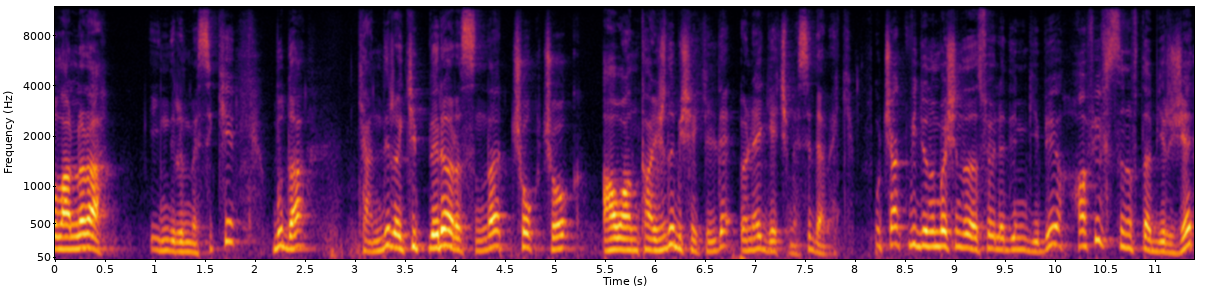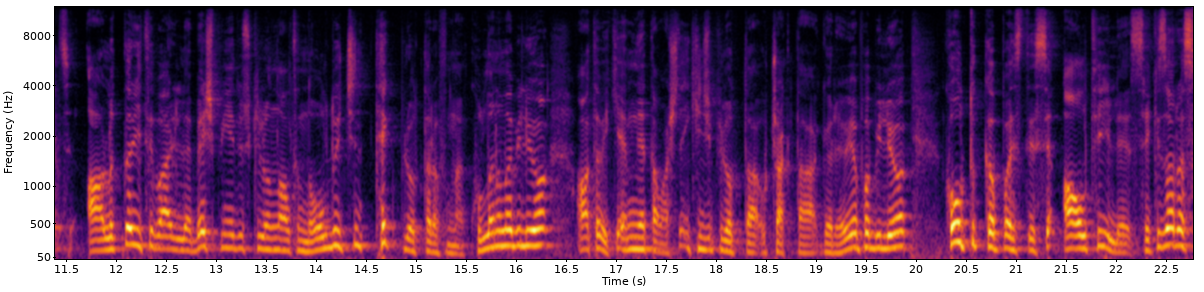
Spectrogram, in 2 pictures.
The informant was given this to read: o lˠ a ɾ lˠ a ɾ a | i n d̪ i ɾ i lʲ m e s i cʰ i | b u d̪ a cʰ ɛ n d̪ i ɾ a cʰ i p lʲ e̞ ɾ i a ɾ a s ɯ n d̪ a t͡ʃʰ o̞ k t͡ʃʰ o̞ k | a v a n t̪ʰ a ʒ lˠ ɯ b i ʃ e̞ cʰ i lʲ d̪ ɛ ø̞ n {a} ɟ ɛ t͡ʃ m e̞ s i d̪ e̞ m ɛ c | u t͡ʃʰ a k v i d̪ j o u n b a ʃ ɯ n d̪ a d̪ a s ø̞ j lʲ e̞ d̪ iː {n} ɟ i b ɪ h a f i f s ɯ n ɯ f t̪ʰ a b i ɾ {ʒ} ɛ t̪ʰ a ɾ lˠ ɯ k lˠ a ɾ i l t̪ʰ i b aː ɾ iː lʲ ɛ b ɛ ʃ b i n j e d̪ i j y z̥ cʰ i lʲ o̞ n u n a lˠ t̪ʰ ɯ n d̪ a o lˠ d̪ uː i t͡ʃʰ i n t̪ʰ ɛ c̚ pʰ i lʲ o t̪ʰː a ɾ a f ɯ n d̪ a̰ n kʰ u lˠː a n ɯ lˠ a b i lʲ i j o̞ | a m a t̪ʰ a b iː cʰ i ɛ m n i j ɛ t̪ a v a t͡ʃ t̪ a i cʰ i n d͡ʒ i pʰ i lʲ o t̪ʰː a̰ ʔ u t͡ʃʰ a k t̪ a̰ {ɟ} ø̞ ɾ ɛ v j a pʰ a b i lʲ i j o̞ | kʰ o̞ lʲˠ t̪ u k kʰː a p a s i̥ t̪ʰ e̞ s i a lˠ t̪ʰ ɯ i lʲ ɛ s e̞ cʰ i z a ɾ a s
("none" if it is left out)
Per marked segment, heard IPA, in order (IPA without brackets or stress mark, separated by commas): ɛ, m, ʒ, ɟ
